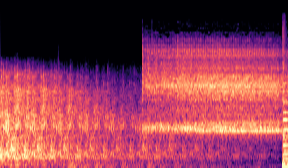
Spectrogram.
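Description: A rattling, ratchet-like mechanical sound effect in a break in the beat. About halfway through it abruptly becomes brighter and louder.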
